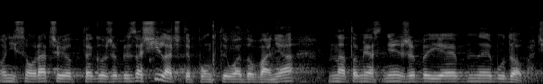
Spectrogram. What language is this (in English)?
Polish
